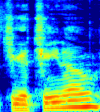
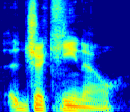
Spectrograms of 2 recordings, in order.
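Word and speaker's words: Giacchino: I've always heard it as GCino. So, Gino. Um, oh, so according to Wikipedia, it's Jakino.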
